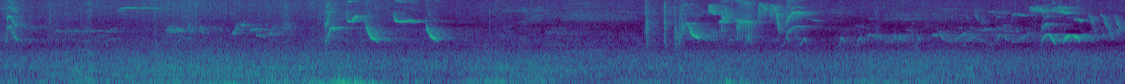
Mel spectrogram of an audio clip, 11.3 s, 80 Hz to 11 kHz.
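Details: A Song Thrush sings in trees on a Sunday morning, 2 February, as if already spring: bright, high whistled phrases in two bursts, some notes repeated, over a steady low rumble of wind or distant traffic.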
